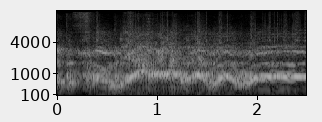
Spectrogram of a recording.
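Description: Hohner Blues Harp MS diatonic harmonica in the key of B, played through a Shure Green Bullet microphone into a small guitar amplifier. Its notes bend and slide up and down in pitch.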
